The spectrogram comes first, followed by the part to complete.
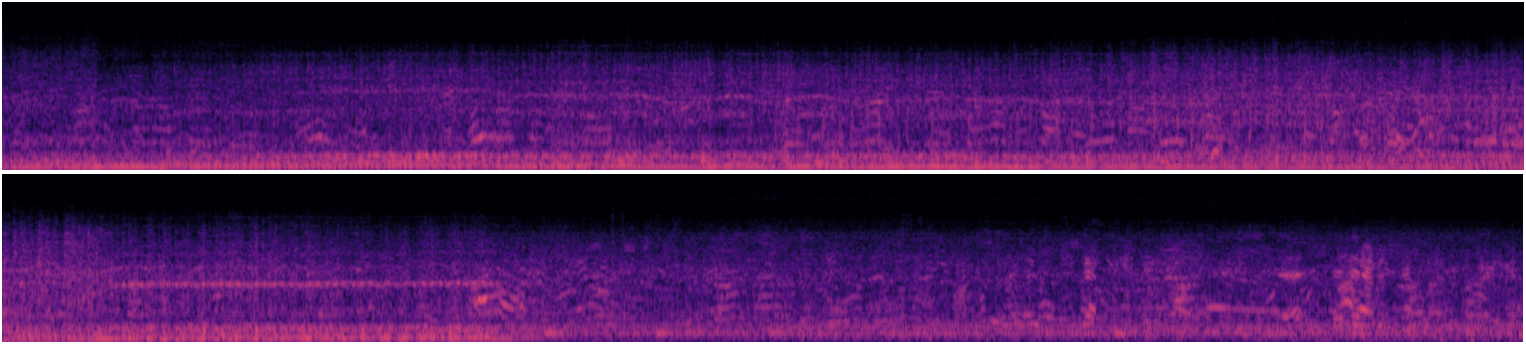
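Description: An engine running steadily with a low drone, under the chatter of a crowd of onlookers. About two-thirds of the way through, the engine drone drops away and the voices remain.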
